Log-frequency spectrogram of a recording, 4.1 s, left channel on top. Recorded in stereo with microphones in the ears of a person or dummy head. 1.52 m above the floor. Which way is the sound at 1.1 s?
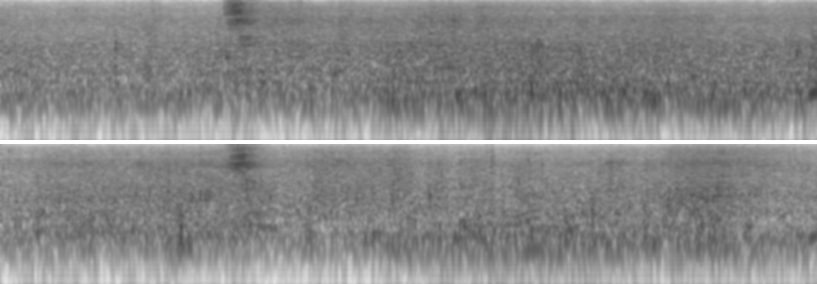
50° left (ahead or behind).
